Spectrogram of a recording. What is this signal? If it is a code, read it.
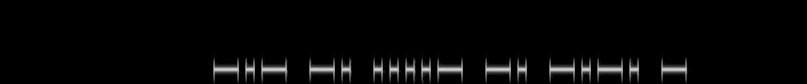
Morse code, heard as a keyed tone, about 15 wpm, 700 Hz. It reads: KN4NCT
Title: USA Call Signs - 6 Characters - Repeated 2x - 15wpm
